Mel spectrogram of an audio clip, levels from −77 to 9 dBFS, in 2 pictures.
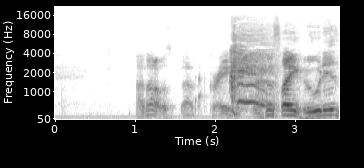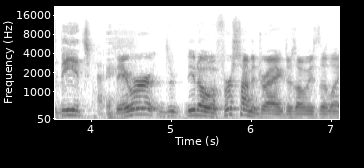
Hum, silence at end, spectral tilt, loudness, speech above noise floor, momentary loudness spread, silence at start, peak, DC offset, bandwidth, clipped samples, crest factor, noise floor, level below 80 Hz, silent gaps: none; 0 s; -4 dB/octave; -26 LUFS; 32 dB; 18 LU; 1 s; -6 dBFS; under 0.1%; 16 kHz; under 0.1%; 20 dB; -59 dBFS; -54 dBFS; none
